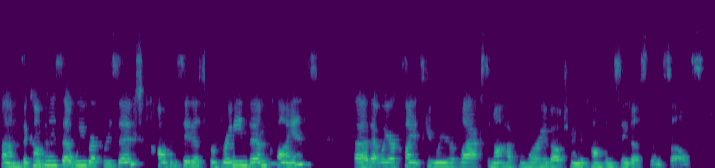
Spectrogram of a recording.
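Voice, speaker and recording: A woman advisor teaches a room full of people, quiet and gentle, with a lot of ums. Her voice sits fairly high but comes across mellow. The recording is muffled and lo-fi, picked up by a room mic. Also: little pitch movement, a little fast. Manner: soft-spoken, with frequent ums. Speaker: financial advisor teaching a class. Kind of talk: classroom presentation.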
